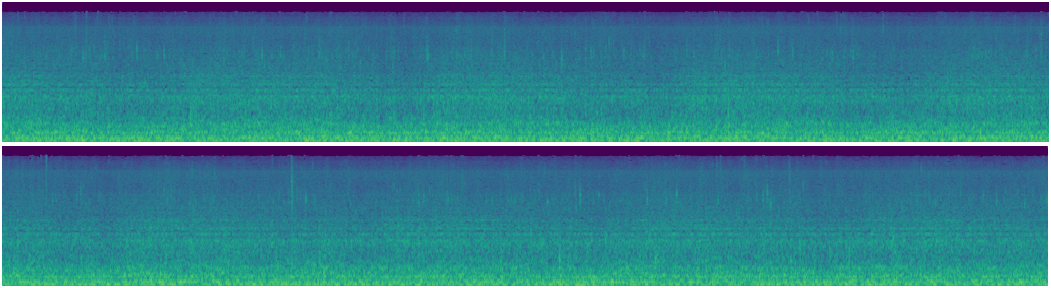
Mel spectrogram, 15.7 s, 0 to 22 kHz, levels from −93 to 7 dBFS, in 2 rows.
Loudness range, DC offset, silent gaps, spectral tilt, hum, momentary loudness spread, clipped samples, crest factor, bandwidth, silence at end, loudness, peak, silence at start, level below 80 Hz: 0 LU; under 0.1%; none; -5.5 dB/octave; none; 1 LU; under 0.1%; 14 dB; 17 kHz; 0 s; -23 LUFS; -8 dBFS; 0 s; -28 dBFS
